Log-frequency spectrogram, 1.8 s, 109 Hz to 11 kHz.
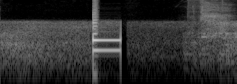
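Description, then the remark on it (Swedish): A single short telephone keypad tone, a clean two-note electronic beep lasting a fraction of a second, pressed once on a call to Bandit's automated answering machine, amid a low hiss of line noise. “Är du man? Tryck 1. Är du kvinna? Tryck 6.”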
